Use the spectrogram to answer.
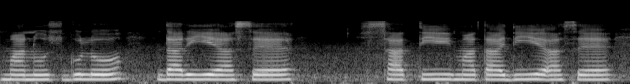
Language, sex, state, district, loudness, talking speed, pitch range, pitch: Bengali, female, Tripura, West Tripura, -13 LUFS, 65 wpm, 225-230 Hz, 225 Hz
